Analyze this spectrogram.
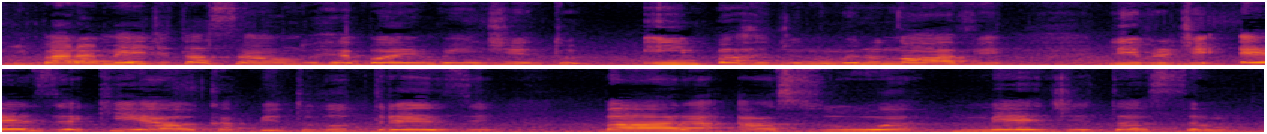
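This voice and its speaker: At a moderate pace, the voice comes through noticeable background noise and audible room echo. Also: woman. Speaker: online preacher. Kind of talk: sermon.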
